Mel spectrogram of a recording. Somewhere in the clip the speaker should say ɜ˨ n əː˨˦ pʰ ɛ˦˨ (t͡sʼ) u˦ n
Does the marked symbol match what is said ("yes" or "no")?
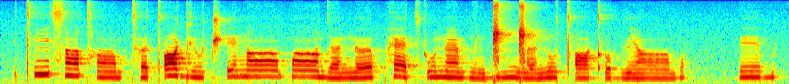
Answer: yes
